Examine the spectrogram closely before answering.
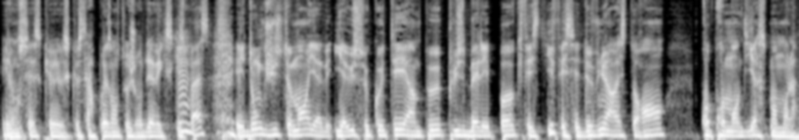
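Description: The voice moves at a very fast pace with very even loudness and ordinary pitch variation, over noticeable background noise. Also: man, fairly low pitch for a man. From Burgundy, France. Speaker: chef and restaurant owner. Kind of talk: radio interview. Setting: studio. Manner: halting, many repetitions.

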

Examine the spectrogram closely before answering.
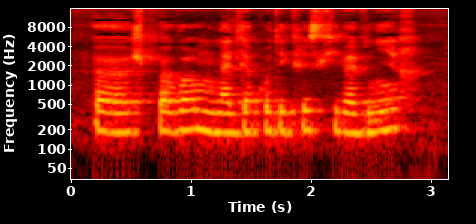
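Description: A woman with a medium pitch speaks in a somewhat breathy voice with a dark, mellow tone. Her pace is fairly slow, and the room echo is audible. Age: 20s. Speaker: person living with dissociative identity disorder. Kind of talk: interview testimony. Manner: halting. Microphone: poor sound quality.

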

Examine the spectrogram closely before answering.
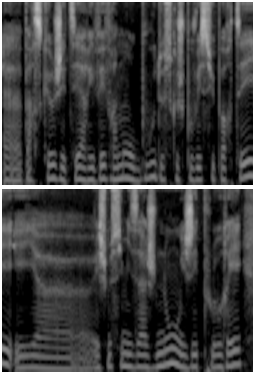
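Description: A woman speaks at a moderate pace with a very deep, low pitch and a dark, mellow tone. Her intonation stays monotone and flat. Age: 40s. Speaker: relaxation therapist and trainer. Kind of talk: advice podcast monologue.

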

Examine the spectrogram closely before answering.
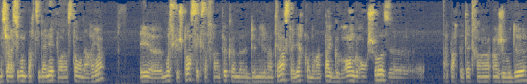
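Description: Speaking at a moderate pace, a man uses an unremarkable speaking voice with medium pitch and fairly even intonation. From Savoie, France. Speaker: caller, gaming fan. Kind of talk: casual chat. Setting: call-in to live stream.

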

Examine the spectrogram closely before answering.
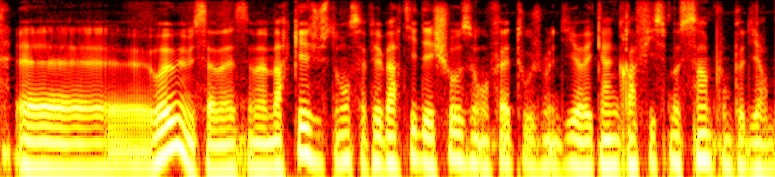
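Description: Fairly low in pitch, this man's voice has a dark, mellow tone. He speaks at a moderate pace. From Paris area, France. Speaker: comic book author and illustrator. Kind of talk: interview. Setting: artist's studio. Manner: halting, with frequent repetitions and fillers.

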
